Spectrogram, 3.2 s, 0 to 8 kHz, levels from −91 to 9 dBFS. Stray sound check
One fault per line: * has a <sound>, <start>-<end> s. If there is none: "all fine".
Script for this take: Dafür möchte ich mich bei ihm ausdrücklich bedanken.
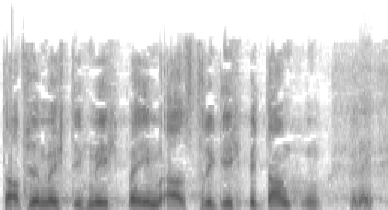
* has a laugh, 2.9-3.1 s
